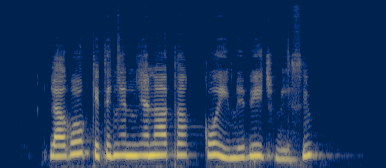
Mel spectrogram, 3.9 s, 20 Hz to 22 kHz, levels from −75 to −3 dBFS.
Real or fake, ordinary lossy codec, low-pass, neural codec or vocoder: fake; none; 19.8 kHz; codec, 44.1 kHz, 2.6 kbps, DAC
